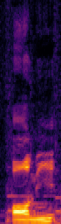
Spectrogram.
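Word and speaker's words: 鬼: Uh I yeah, Oni as we've mentioned already, it's a ogre, the demon. Center on the last syllable on its own.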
